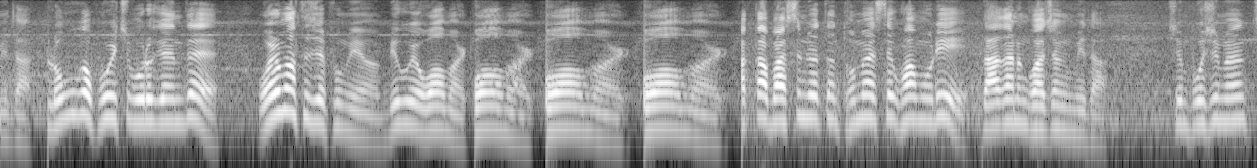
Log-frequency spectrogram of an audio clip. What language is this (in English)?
Korean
